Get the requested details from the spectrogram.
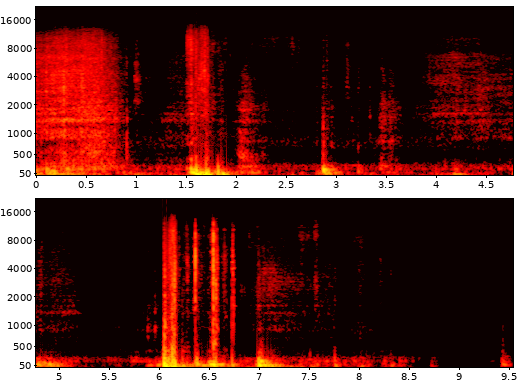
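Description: A cat shuffles and bumps inside a cardboard box.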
